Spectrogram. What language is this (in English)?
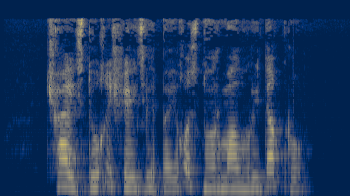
Georgian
